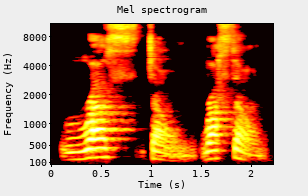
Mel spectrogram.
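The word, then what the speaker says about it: רצון: Let's try that again. Raston. The phonics on that is RAW-TSONE.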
